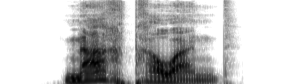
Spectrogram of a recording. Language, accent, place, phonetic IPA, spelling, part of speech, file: German, Germany, Berlin, [ˈnaːxˌtʁaʊ̯ɐnt], nachtrauernd, verb, De-nachtrauernd.ogg
- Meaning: present participle of nachtrauern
